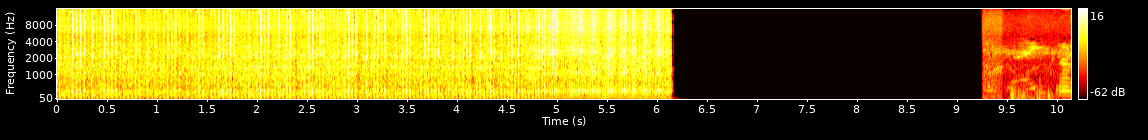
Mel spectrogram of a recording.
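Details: Oliver OC3 tractor's first start attempt after fitting a new carburetor and linkages, with fire, compression and fuel set up: the engine cranks, catches and runs with a fast, fairly even firing beat before cutting out. Normal running.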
